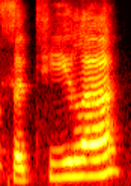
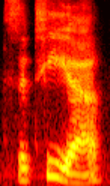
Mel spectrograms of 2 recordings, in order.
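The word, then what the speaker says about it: Saltillo: a one of these they're called Satilla and well Satya but the two L's are pronounced like a y at the bottom is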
